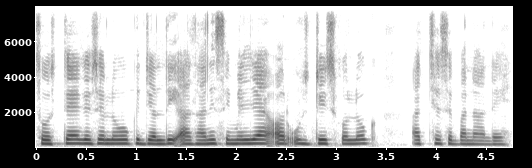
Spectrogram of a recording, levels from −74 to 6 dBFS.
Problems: constant background noise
